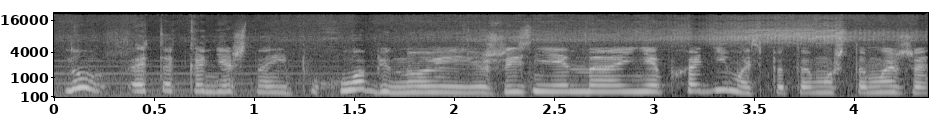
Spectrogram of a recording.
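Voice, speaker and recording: A woman talks with ordinary pitch variation against noticeable background noise. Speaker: nature reserve botanist. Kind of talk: interview answer.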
